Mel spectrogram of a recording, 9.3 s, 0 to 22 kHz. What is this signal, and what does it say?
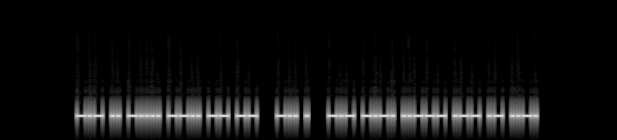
Morse code, heard as a keyed tone, about 28 wpm, 700 Hz. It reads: KI6ZMM DE KC2WAF
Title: USA Callsign DE Callsign 28wpm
